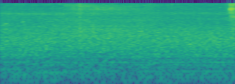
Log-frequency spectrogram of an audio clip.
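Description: Steady outdoor background noise, an even hiss and low rumble with no distinct events.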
